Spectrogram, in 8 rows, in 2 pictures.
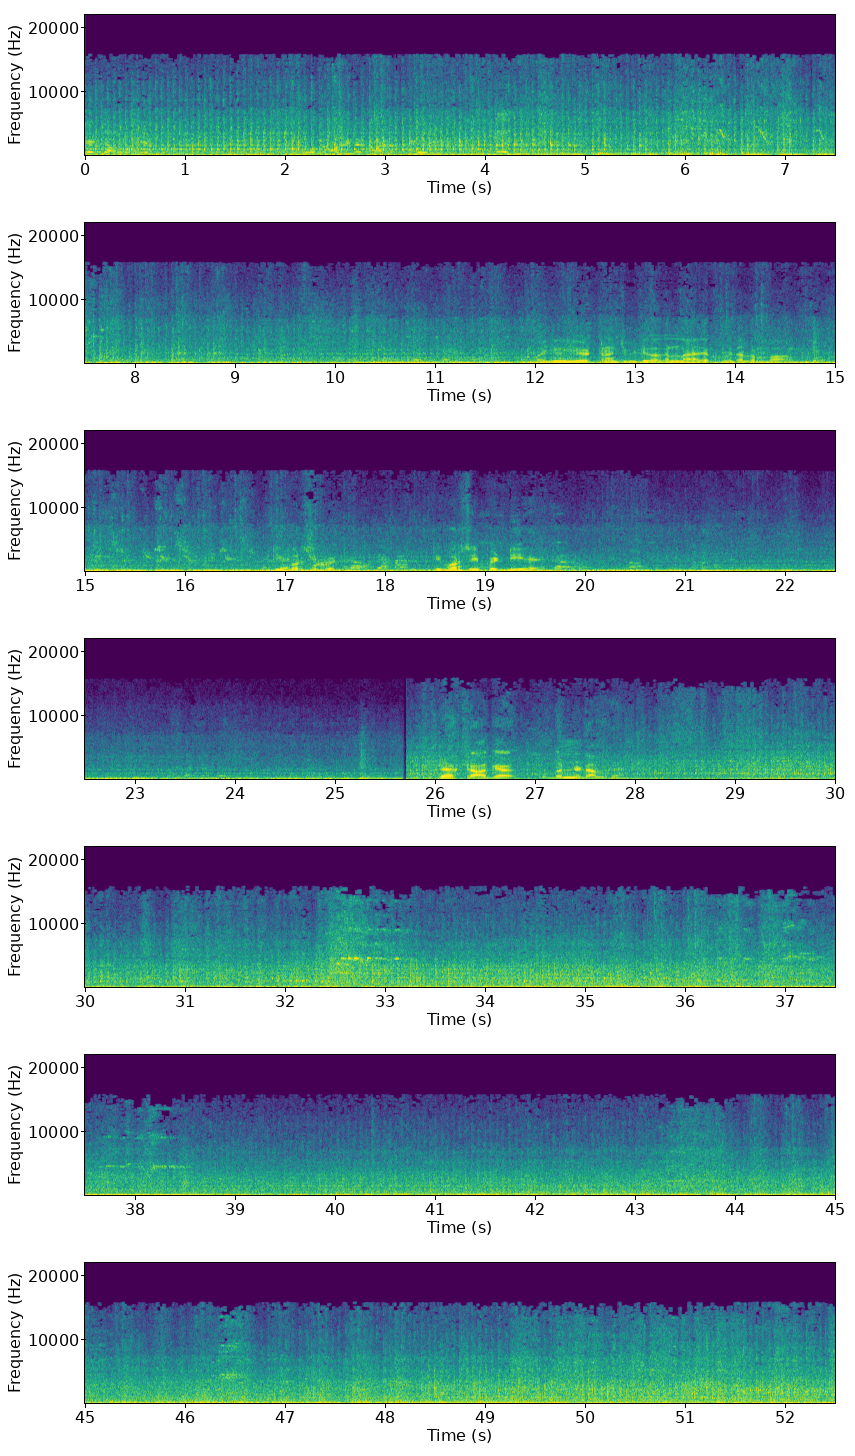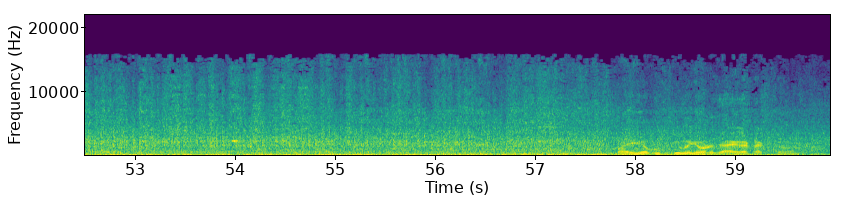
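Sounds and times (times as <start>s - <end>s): tractor diesel engine running: 0.0s - 59.9s.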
